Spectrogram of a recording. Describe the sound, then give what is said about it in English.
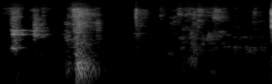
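A dog gives a couple of short, sharp barks, one loud, followed by quieter rustling and faint shuffling noises in the background. “So apologize about the dogs in the background.”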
